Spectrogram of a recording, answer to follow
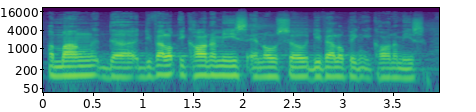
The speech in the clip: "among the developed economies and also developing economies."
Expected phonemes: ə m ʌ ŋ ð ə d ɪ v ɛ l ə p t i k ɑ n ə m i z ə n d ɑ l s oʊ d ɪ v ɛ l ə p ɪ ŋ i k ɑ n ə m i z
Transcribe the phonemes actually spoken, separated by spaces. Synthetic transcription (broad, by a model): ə m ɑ ŋ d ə d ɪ v ɛ l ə p i k ɑ n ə m i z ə n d ɑ l s oʊ d ɪ v ɛ l ə p ɪ ŋ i k ɑ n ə m i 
